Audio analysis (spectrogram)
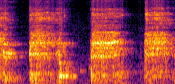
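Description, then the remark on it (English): A person coughs three times in quick succession, each cough a harsh, fairly loud burst, with short pauses between them and no talking. “I think you just coughed.”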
